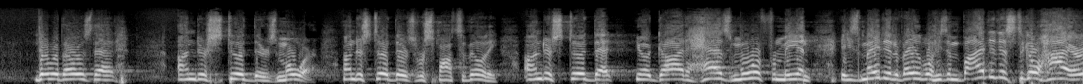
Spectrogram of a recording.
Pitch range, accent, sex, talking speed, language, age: 225-280 Hz, American, male, 190 wpm, English, 50-69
